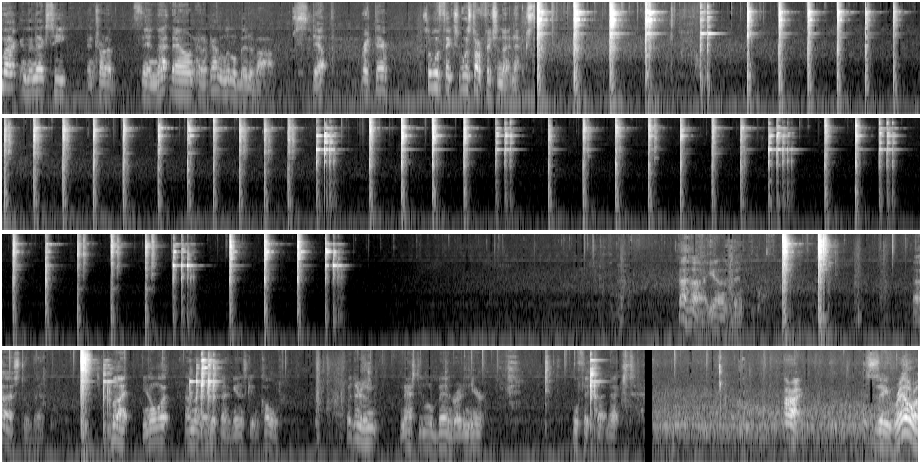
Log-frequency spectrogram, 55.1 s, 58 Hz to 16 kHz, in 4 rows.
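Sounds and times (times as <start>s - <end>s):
hammer striking steel on anvil: 8.0s - 32.8s, 39.2s - 40.1s, 42.5s - 43.1s, 44.1s - 44.8s, 50.1s - 50.6s.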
